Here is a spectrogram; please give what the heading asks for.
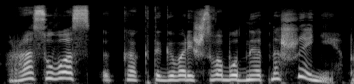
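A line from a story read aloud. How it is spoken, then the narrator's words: Muttered through teeth. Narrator (Russian): процедил Влад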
